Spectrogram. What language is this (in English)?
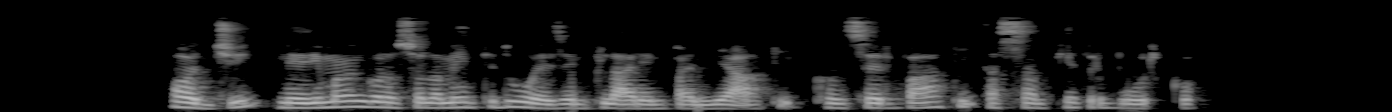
Italian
